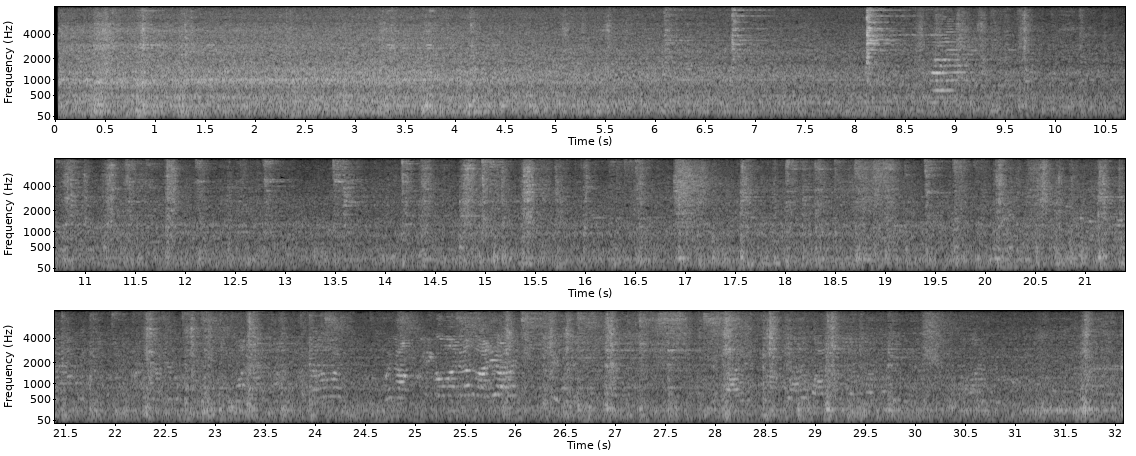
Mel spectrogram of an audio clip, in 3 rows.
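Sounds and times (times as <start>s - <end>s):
train rumbling past: 0.0s - 32.0s
wheels clacking over rail joints: 2.9s - 30.6s.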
